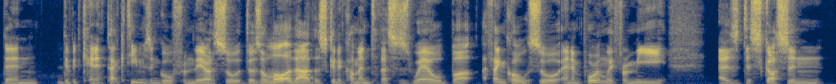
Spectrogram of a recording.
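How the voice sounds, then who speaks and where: Male podcast host, low voice, dry close recording, rambling explainer. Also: fairly quick, fairly bright tone, no room sound. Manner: talkative, explains at length with fillers. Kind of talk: casual podcast interview.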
